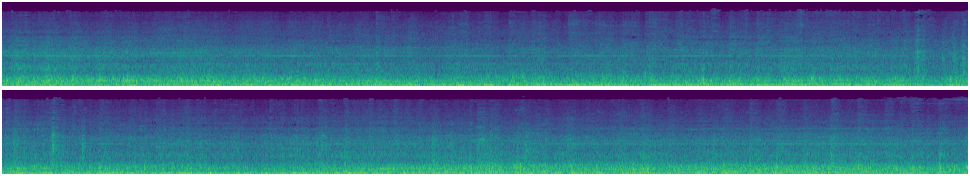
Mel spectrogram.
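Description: Freight cars of a passing manifest train rolling along the rails: a steady, dense rumble of steel wheels with a few sharp clicks near the middle. A faint thin high whine runs through roughly the first ten seconds.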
